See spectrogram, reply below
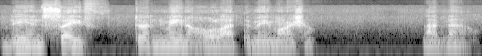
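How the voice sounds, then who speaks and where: An actor playing a courteous, resigned newcomer to the Old West, quietly resolute and doomed, in a vintage radio western. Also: male voice, sits low, steady tone, measured pace, breathy edge, heavily acted, rough recording. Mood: resigned, polite. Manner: polite, resigned, soft-spoken understatement. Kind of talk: 1950s radio western acting. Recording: vintage radio drama recording.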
